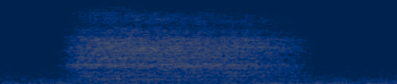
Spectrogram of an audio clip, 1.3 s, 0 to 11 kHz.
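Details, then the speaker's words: Normal nasal breathing in a 19-year-old woman during a student nurse head-to-toe assessment, sniffing in through each nostril in turn: one smooth steady inhalation, no whistle or obstruction. "so just to test your nose can you cover one side and then breathe in good and then other side"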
